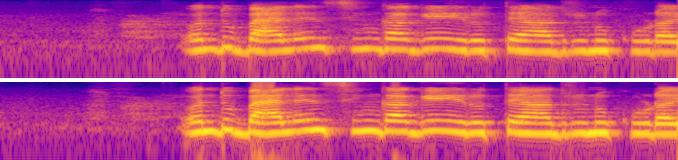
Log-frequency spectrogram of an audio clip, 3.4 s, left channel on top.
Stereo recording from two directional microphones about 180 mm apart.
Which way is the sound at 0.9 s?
55° right (ahead or behind).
